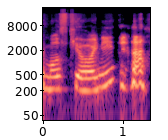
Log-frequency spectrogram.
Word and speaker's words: Moschioni: Você pronunciou corretamente Moschioni.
